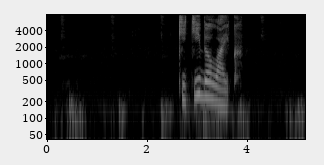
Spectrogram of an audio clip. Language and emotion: Russian, neutral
